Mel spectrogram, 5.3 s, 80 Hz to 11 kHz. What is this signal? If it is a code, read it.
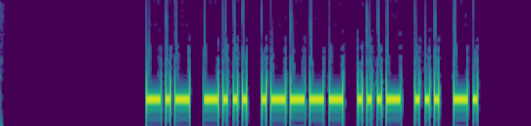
Morse code, heard as a keyed tone, about 25 wpm, 700 Hz. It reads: KB1VSN
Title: USA Call Signs Repeated 2x 25wpm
